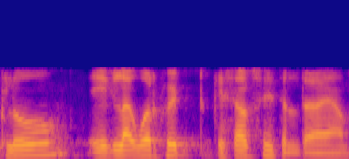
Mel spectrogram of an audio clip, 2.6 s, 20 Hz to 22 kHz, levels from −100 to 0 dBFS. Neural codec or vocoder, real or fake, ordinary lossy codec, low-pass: codec, 16 kHz, 2 kbps, X-Codec, WavLM features, trained on Multilingual LibriSpeech; fake; none; 3.6 kHz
